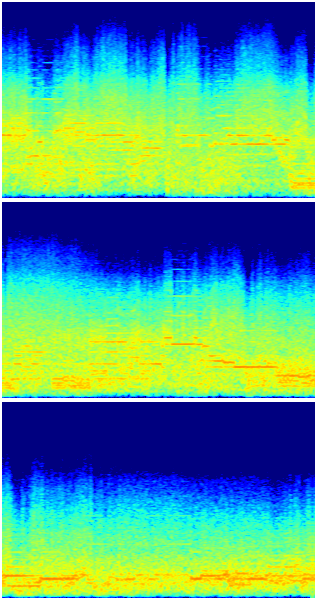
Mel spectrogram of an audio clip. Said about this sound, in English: Yeah, I just kind of took the Patch of Acid episode patch, my utility boat, and decided to do kind of like a noise, drone-y, kind of send-off patch for it before I disassemble it and do something else.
